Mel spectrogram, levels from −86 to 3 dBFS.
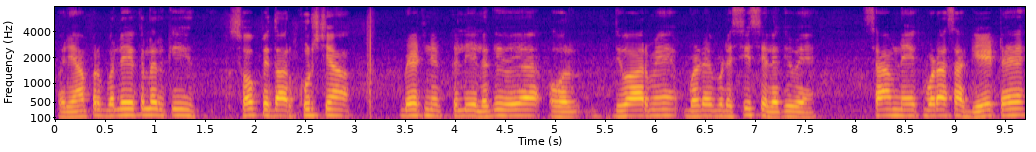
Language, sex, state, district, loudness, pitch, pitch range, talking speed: Hindi, male, Rajasthan, Bikaner, -15 LUFS, 150 Hz, 140-160 Hz, 180 wpm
